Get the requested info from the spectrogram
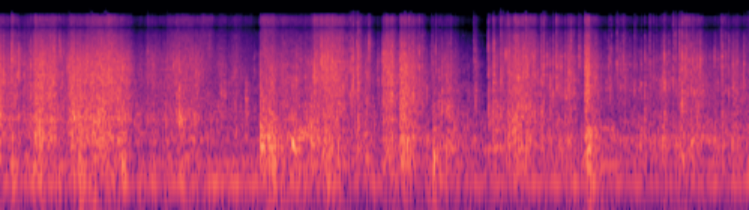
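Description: Plastic chip bags crinkling and cardboard rustling as they are rummaged through by hand. It is a continuous crackling with a few sharper crunches.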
